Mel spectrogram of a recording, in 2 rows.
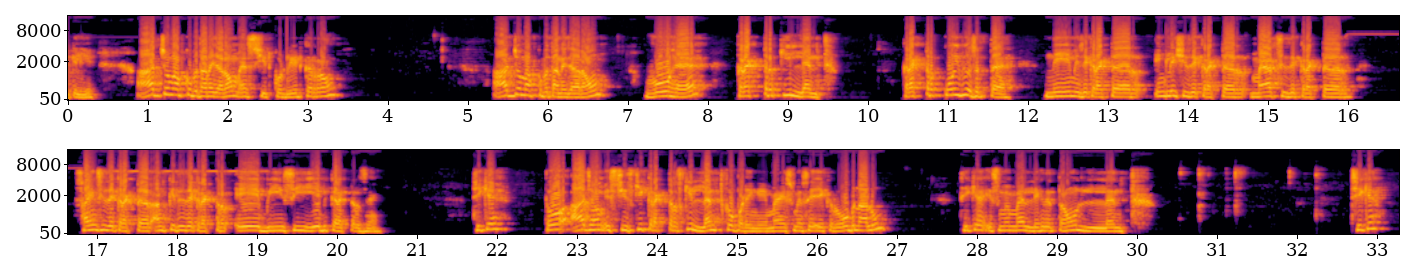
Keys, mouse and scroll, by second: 1.6 right click, 2.4 click, 3.1 Return, 4.3 click, 5.7 click, 12.1 click, 14.7 click, 24.8 right click, 25.7 click, 27.9-31.6 typing.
